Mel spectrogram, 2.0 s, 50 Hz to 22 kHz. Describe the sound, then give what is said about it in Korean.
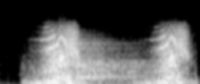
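A teacher swings a club held in his hand through the air twice on a school sports ground, each pass making a loud airy swish, the two swooshes about a second apart with a low rushing hiss between them. “아무 말씀 없이 그렇게 30여 분쯤 서 계시더니 손에 들고 있는 방망이를 휙휙 휘두르시며 드디어 입을 여섰습니다.”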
